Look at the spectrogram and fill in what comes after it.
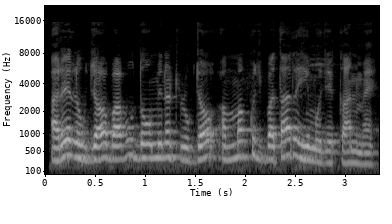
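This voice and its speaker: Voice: very high voice, fast talker, very noisy. Voice actor doing a clueless young son. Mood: puzzled. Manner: casual and puzzled, keeps asking questions. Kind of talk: cartoon comedy voice acting.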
